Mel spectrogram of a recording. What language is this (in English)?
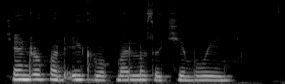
Luo (Kenya and Tanzania)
